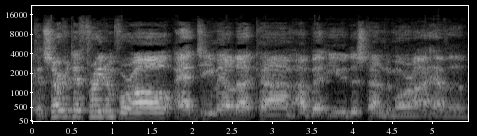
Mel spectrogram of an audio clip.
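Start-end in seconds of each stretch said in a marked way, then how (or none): 0.0-3.3 loud, higher, emphatic announcement; raised, insistent read-out of the email address; getting it right. Real, not acted. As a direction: belt out the address to nail it this time. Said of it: "get this right".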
